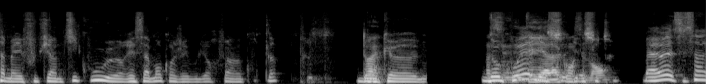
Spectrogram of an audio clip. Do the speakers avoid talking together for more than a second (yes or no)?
no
